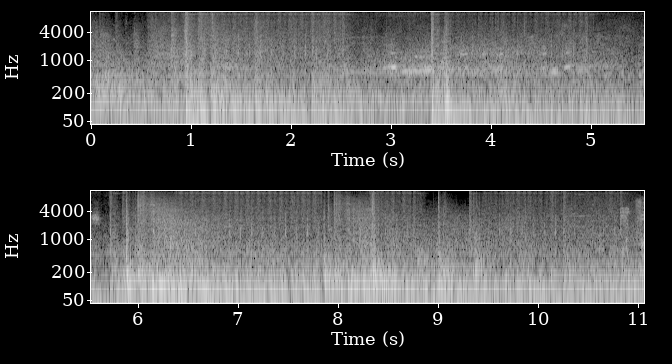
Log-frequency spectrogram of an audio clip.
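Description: Continuous gunfire from Call of Duty: Black Ops III, with a turret firing at robots, fills the whole stretch with dense, loud bursts and booms, under players talking.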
